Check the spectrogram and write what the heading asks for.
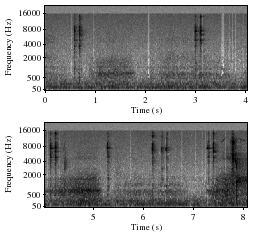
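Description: Near silence: room tone with a few faint, scattered computer mouse clicks.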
